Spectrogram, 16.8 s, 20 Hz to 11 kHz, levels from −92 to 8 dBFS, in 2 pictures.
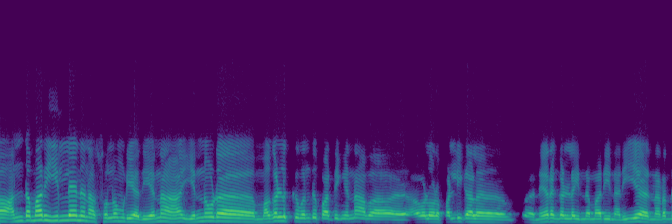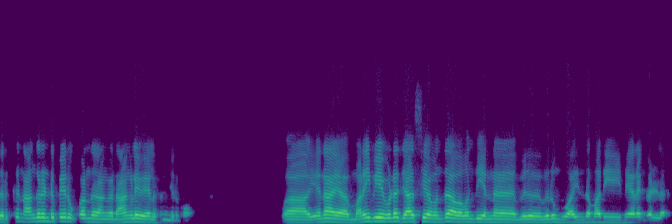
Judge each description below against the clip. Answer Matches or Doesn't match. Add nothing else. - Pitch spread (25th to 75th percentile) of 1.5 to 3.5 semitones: Matches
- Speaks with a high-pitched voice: Doesn't match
